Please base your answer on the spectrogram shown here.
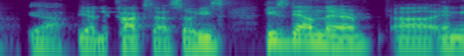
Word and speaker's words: Necaxa: he's at, I can never say it right, Necaxa. Yeah, Necaxa.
